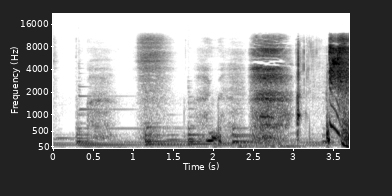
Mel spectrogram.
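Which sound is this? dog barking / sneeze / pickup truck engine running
sneeze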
